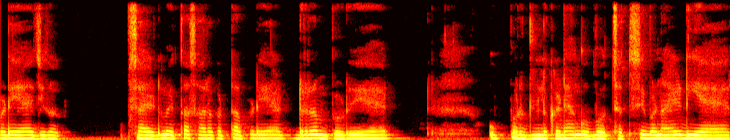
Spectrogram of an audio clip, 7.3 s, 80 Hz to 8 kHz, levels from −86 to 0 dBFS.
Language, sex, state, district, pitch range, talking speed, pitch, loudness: Marwari, female, Rajasthan, Nagaur, 190-195 Hz, 170 wpm, 195 Hz, -14 LUFS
